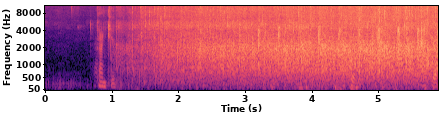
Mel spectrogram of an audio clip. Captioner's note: audience applauds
